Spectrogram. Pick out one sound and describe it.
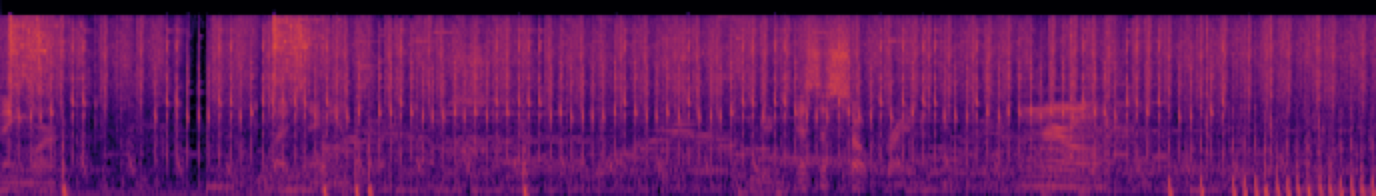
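A pickaxe taps rapidly on stone in a video game.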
